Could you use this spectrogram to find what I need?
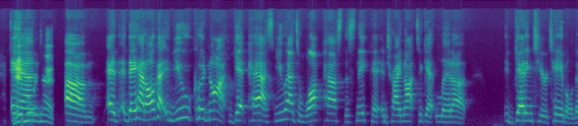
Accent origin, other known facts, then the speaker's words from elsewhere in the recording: the North, United States; I'm from the North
